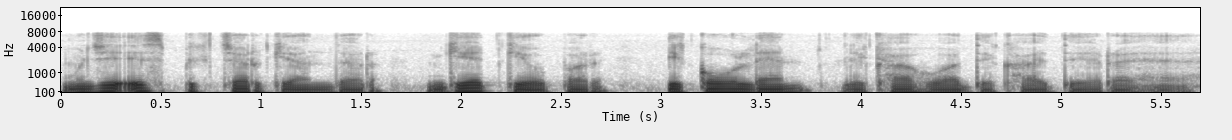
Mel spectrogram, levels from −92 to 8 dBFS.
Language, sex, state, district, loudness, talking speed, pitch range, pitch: Hindi, male, Arunachal Pradesh, Lower Dibang Valley, -18 LUFS, 170 wpm, 85-100 Hz, 90 Hz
